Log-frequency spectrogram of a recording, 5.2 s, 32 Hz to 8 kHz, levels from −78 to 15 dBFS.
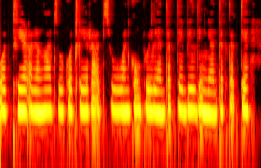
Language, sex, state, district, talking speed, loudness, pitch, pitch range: Mizo, female, Mizoram, Aizawl, 170 wpm, -14 LUFS, 210 Hz, 205-215 Hz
